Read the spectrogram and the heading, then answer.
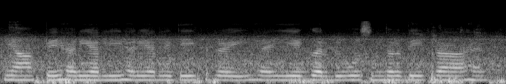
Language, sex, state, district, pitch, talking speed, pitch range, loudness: Hindi, female, Haryana, Charkhi Dadri, 200 Hz, 180 wpm, 195-200 Hz, -16 LUFS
